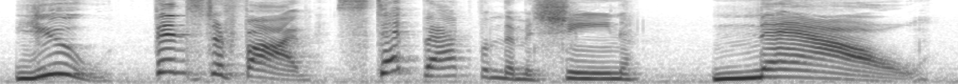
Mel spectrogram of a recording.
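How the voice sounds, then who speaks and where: Audio drama resistance girl, woman acting: earnest and resolute, highish swooping voice, unhurried. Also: big pitch swings. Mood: commanding, tense. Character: earnest young female resistance fighter, resolute, wistful.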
